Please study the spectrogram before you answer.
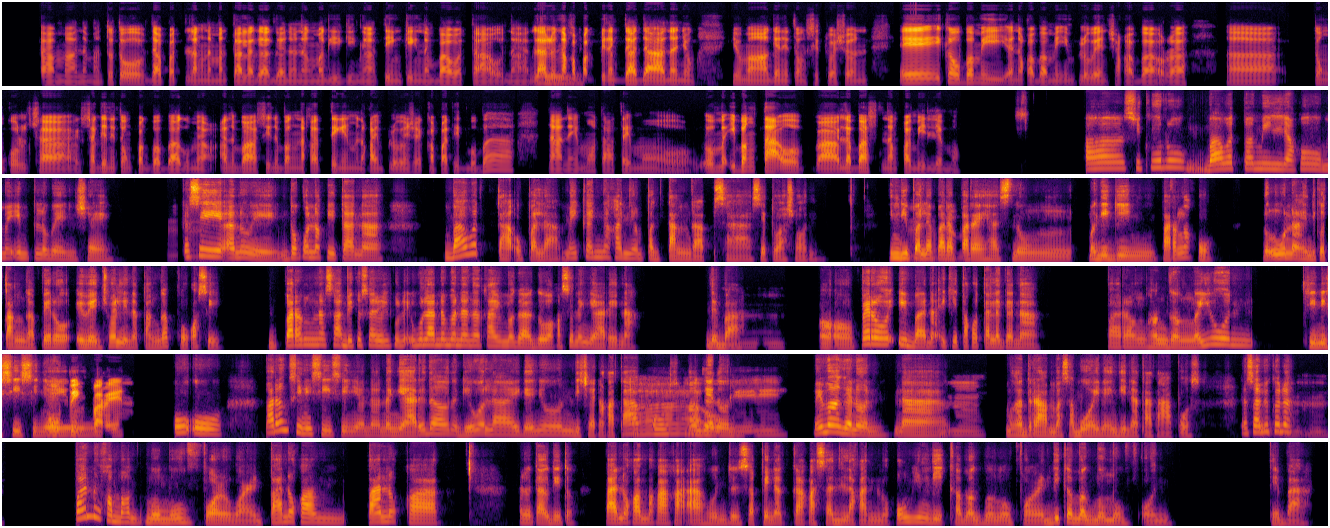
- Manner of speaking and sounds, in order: other background noise; tapping; tongue click
- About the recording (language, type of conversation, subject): Filipino, podcast, Ano ang naging papel ng pamilya mo sa mga pagbabagong pinagdaanan mo?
